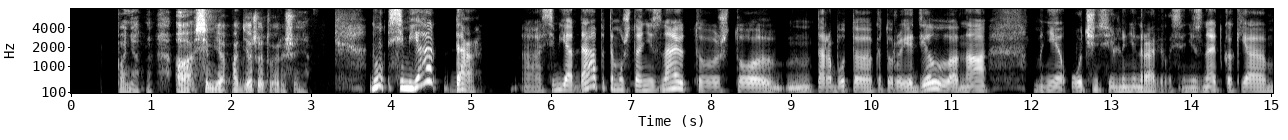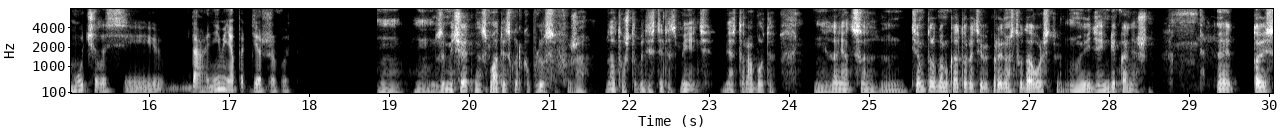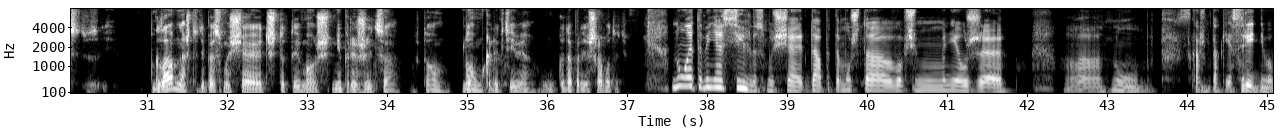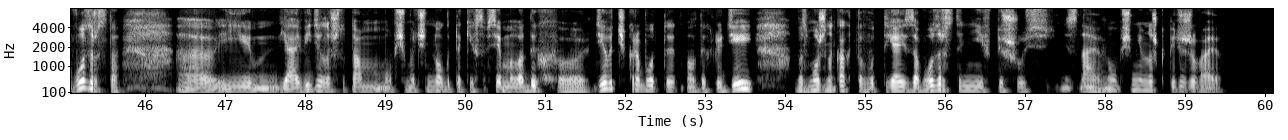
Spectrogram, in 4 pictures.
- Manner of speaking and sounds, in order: tapping
- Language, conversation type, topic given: Russian, advice, Как решиться сменить профессию в середине жизни?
